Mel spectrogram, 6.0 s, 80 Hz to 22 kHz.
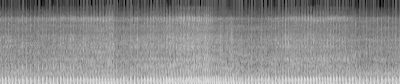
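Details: Honda ATC 200ES single-cylinder, long-dead, just fitted with a cheap Chinese carburetor: pops along quick and even, idling a bit fast; idle speed set too high, air-fuel mixture may need tuning.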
